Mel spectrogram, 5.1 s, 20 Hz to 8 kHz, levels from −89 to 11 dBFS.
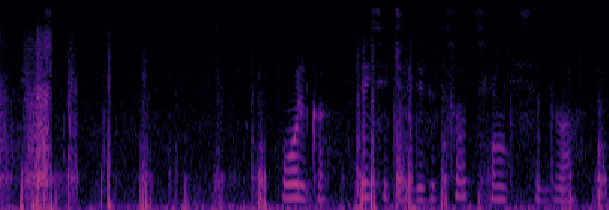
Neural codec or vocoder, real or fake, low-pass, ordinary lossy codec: vocoder, 44.1 kHz, 128 mel bands every 256 samples, BigVGAN v2; fake; 7.2 kHz; none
